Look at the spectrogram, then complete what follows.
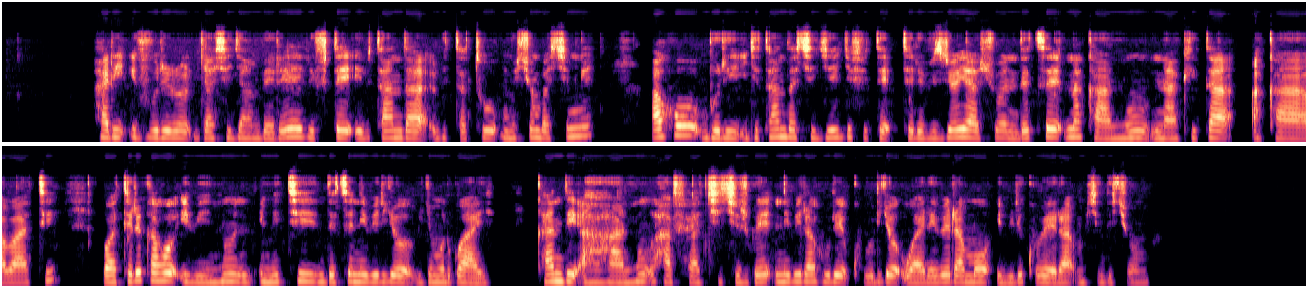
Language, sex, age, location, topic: Kinyarwanda, female, 18-24, Kigali, health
